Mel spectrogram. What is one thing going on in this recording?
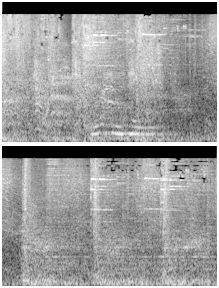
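Spell effects burst and whoosh in a game fight.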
